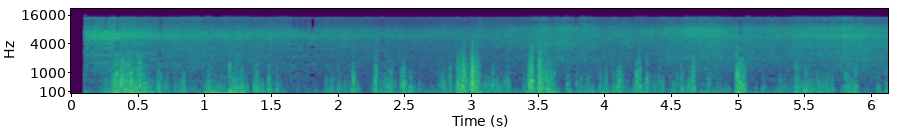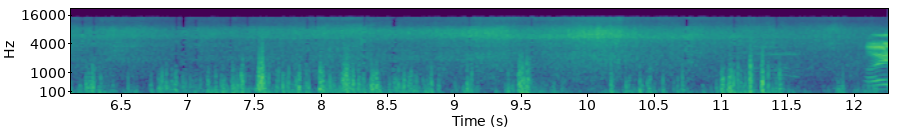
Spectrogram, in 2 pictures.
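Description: Surf breaking and washing against jetty rocks, with strong wind buffeting the microphone in irregular low rumbling gusts.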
